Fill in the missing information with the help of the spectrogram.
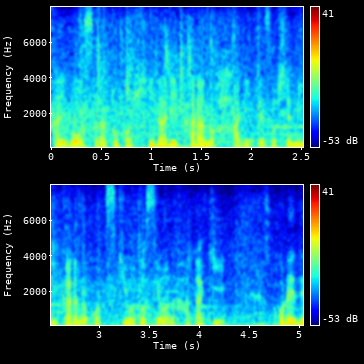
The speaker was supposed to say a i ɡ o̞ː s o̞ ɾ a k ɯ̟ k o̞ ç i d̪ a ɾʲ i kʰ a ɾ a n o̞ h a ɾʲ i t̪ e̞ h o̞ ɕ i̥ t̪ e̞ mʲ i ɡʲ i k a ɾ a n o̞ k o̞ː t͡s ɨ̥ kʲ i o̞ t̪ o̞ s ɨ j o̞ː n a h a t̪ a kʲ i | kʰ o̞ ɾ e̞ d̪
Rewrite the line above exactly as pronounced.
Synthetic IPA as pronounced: a i ɡ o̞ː s o̞ ɾ a k ɯ̟ k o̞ ç i d̪ a ɾʲ i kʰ a ɾ a n o̞ h a ɾʲ i t̪ e̞ s o̞ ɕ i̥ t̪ e̞ mʲ i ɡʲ i k a ɾ a n o̞ k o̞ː t͡s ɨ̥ kʲ i o̞ t̪ o̞ s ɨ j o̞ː n a h a t̪ a kʲ i | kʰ o̞ ɾ e̞ d̪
